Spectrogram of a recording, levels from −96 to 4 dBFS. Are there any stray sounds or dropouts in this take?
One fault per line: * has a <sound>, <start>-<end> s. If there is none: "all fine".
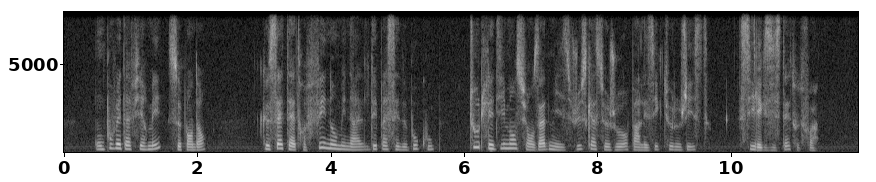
all fine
